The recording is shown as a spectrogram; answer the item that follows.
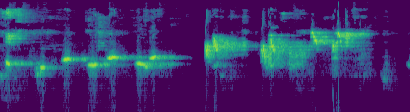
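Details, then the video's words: Slurred whistled notes from a female greater green leafbird calling a male, followed by harsh, buzzy bursts and a high thin whistle. Short and clean. "TERAPI BURUNG CUCAK IJO MACET DAN STRES DENGAN SUARA BETINA MEMANGGIL JANTAN"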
